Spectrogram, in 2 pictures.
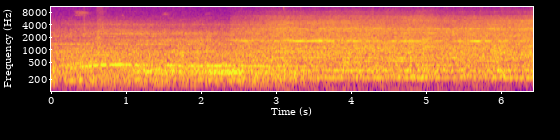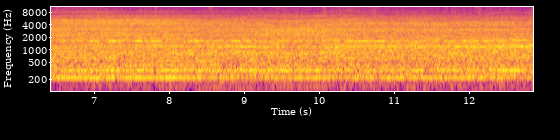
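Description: Steady distant engine drone with a constant low hum; its pitch wavers in the first couple of seconds, then holds steady.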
